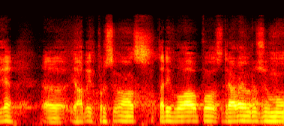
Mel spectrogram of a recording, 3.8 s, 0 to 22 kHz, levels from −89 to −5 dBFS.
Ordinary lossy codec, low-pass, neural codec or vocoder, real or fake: AAC, 64 kbps; 14.4 kHz; codec, 44.1 kHz, 2.6 kbps, DAC; fake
